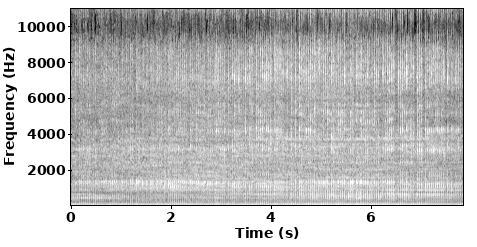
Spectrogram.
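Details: A 50hp Yamaha outboard on a 1990 Smoker Craft boat, freshly reassembled and started, settles into a steady, even throb of about four beats a second with a slight rise in speed, running cleanly.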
